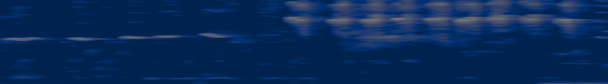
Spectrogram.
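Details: Common iora near flowing water. Clear whistled notes step upward, then a fast run of high sharp chirps, with light water splashing near the end.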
